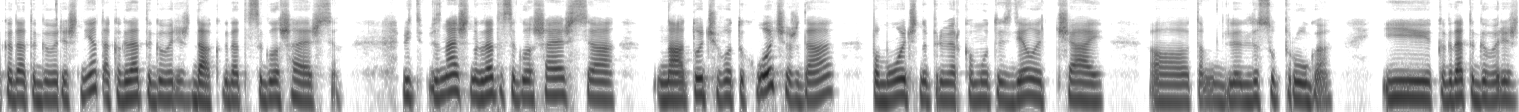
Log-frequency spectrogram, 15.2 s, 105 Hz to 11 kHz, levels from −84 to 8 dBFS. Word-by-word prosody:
когда 195 -2 +1
ты 185 - -4
говоришь 180 0 -2
"нет", 245 +1 0
а 190 - -2
когда 190 +3 +3
ты 195 -1 -4
говоришь 185 0 -2
"да", 175 -2 +3
когда 180 0 -3
ты 175 - -24
соглашаешься. 185 -2 -2 0.6
Ведь, 200 -2 -2
э, - - -5
знаешь, 240 +4 +3
иногда 205 +3 +5
ты 235 - -7
соглашаешься 195 -2 -1 0.4
на 180 -1 +3
то, 215 +5 +4
чего 195 -1 -2
ты 195 - -4
хочешь, 245 - +4
да, 190 +8 -1 0.4
помочь, 185 +3 +2
например, 180 -1 -2
кому-то 180 0 -3
сделать 185 +2 +1
чай, 175 -3 -1 0.4
а, 165 0 -3
там, 175 +1 -7
дл 165 - -4 0.2
для, 170 +2 0
супруга. 180 -1 -1 0.5
И 190 -1 +4
когда 190 +2 +3
ты 195 - -3
говоришь 180 -1 0
185 Hz, 150 wpm, -19 LUFS, 175-195 Hz, 0.6 s, иногда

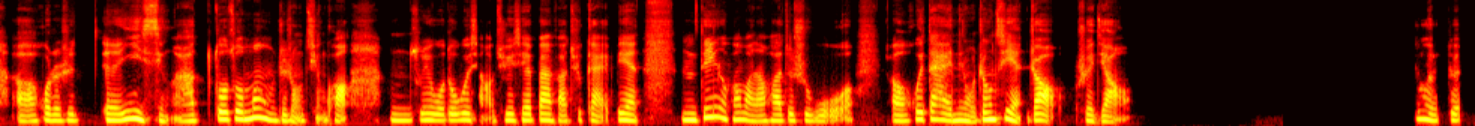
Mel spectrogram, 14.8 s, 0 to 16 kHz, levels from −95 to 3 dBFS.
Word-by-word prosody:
呃， 160 0 -1
或 190 +1 0
者 175 - 0
是 180 0 -3 0.3
呃， 185 -1 +3
易 220 +4 +6
醒 180 -3 -1
啊、 165 +1 -3 0.2
多 215 -1 +5
做 215 +1 +4
梦 235 -3 +4
这 175 - -2
种 165 +1 -3
情 170 - -8
况。 - - +1 0.4
嗯， 175 -1 -1
所 190 +1 -2
以 - - +1
我 180 -2 0
都 180 0 0
会 195 0 +2
想 - - -8
要 - - -7
去 185 +3 -3
一 - - 0
些 185 +1 0
办 185 -1 +2
法 165 -2 -3
去 165 +4 -10
改 175 -3 -3
变。 185 -3 +1 0.4
嗯， 195 -1 +4
第 270 +5 +2
一 285 - +1
个 235 - +2
方 205 0 0
法 175 -4 0
的 160 +1 -2
话， 175 0 0
就 180 +1 -3
是 175 0 -5
我， 165 -1 -5 0.3
呃， 165 -2 +1
会 210 +5 +1
戴 205 -4 +1
那 180 +1 +2
种 165 -5 0
蒸 205 +4 +6
汽 230 +3 +1
眼 195 -6 +2
罩 185 0 +3
睡 175 - -3
觉。 160 - -3 2.8
对 210 -5 +1
对。 185 -3 -3
185 Hz, 225 characters per minute, -21 LUFS, 170-205 Hz, 2.8 s, 易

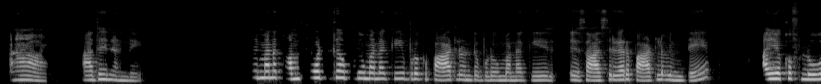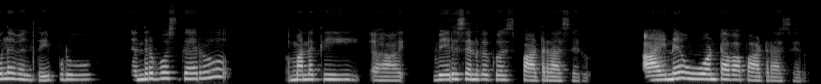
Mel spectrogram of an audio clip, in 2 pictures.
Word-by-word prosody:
ఆ! 210 +1 -2 0.6
అదేనండి. 205 -6 -3 1.1
అంటే 300 - -6
మన 310 - +4
కంఫర్ట్‌గా 300 +4 +1
ఇప్పుడు 285 -2 -5
మనకి 265 0 -2
ఇప్పుడు 255 -1 -3
ఒక 250 - -10
పాటలు 205 +2 +1
ఉంటాయి. 205 0 -5
ఇప్పుడు 195 0 -6
మనకి 190 +1 -5 0.3
కి 200 - -3
'శాస్త్రి' 185 +3 +1
గారి 225 +1 0
పాటలు 185 +5 0
వింటే 190 -1 -3 0.7
అయ్యొక 260 +1 +5
ఫ్లోలో 240 +2 +3
వెళ్తయి. 210 -4 -2
ఇప్పుడు 225 +3 -3 0.6
'చంద్రబోస్' 265 +5 +2
గారు 270 +4 +1 0.9
మనకి 230 +1 +2 0.5
ఆహ్, 185 -1 -2 0.4
'వేరుశనగ 230 0 +3
కోసి' 215 -1 -3
పాట 185 -1 +3
రాసారు. 175 -3 -5 0.7
ఆయనే 230 +6 +6
'ఊ 250 - +4
అంటావా' 230 -2 +3
పాట 185 0 +1
రాశారు. 165 -2 -11
225 Hz, 130 wpm, -23 LUFS, 190-255 Hz, 1.1 s, ఆయనే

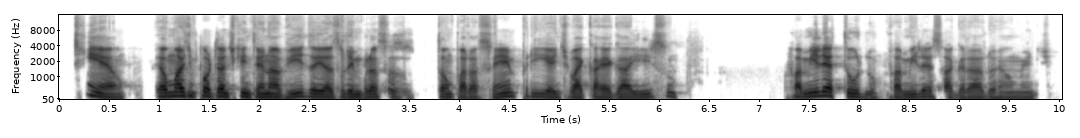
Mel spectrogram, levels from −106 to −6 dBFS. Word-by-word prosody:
Sim, 190 - +1
é 120 -3 +3
o 125 0 -8 0.3
é 145 - +4
o - - +6
mais 170 +1 +6
importante 160 -2 +3
que - - -4
a - - +6
gente 135 - -1
tem 135 -1 +3
na 135 -1 +4
vida 140 +4 +1
e 130 - +5
as 130 0 +1
lembranças 130 0 -1 0.3
estão 130 -1 -3
para 120 -2 -2
sempre 150 +4 -3
e 130 - 0
a - - +2
gente 120 +1 -5
vai 125 -1 +2
carregar 120 0 -1
isso. 140 +6 -6 1.1
Família 155 +6 +3
é - - +8
tudo. 130 -7 -3
Família 125 +2 -2
é - - -3
sagrado, 110 -3 -6
realmente. 110 +1 -11
130 Hz, 190 wpm, -19 LUFS, 120-145 Hz, 1.1 s, é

